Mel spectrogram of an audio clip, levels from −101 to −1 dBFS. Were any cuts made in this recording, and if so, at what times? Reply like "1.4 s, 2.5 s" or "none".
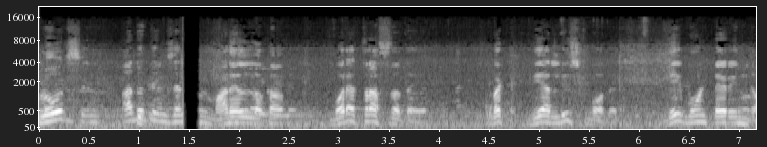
1.5 s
